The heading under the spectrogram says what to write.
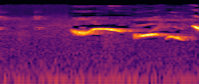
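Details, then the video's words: Green-winged saltator singing in the boi song style: a short phrase of clear, loud whistled notes, a sustained level whistle followed by slightly lower slurred notes and a higher closing note. "Trinca ferro boi"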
